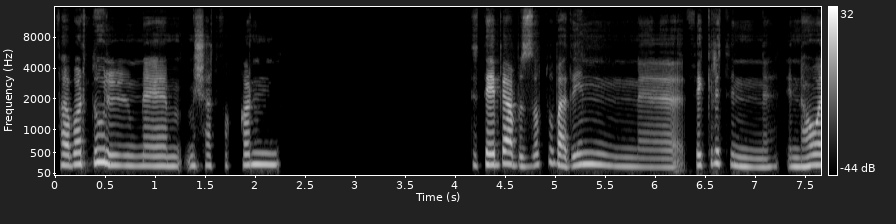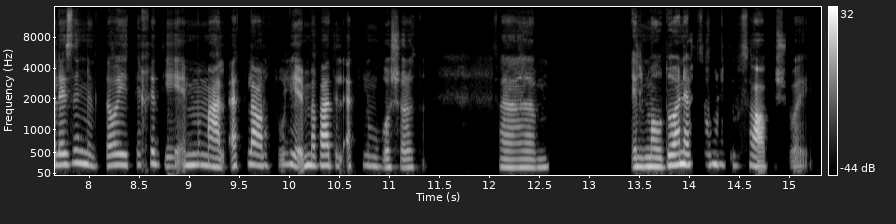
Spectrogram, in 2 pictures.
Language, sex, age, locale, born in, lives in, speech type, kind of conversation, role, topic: Arabic, female, 30-34, ar-EG, Egypt, Egypt, conversation, advice, user, إزاي أقدر أبطل نسيان أو تخطي الأدوية أو المكملات اللي باخدها كل يوم؟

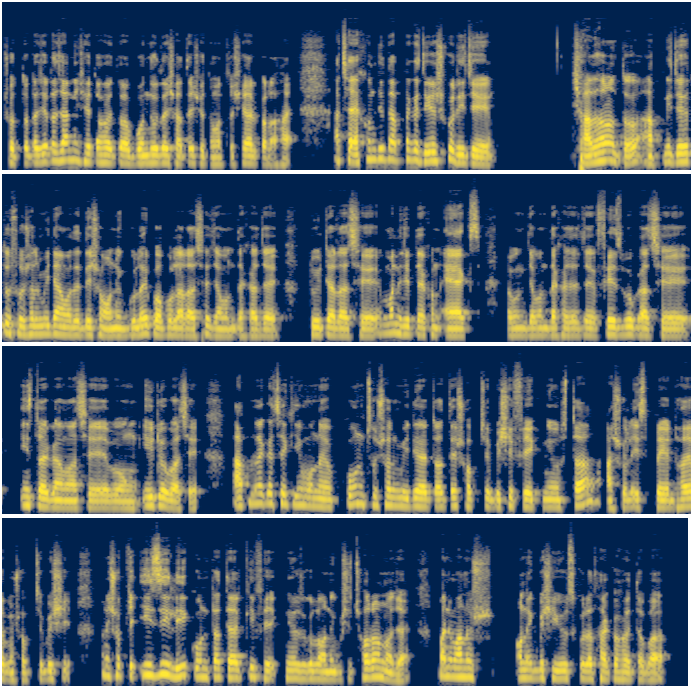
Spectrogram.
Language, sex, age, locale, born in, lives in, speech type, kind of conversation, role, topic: Bengali, male, 20-24, bn-BD, Bangladesh, Bangladesh, conversation, podcast, host, ভুয়া খবর দেখলে আপনি কী করেন, এবং কেন করেন?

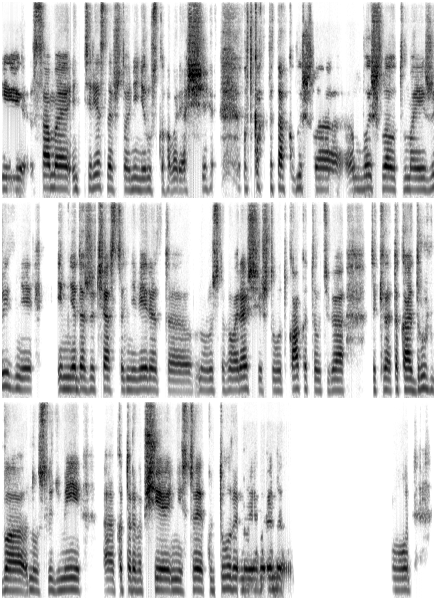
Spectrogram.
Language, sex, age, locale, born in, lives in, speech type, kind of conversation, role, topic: Russian, female, 35-39, ru-UA, Ukraine, United States, conversation, unstructured, none, Бывали ли моменты, когда ты чувствовал себя потерянным?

